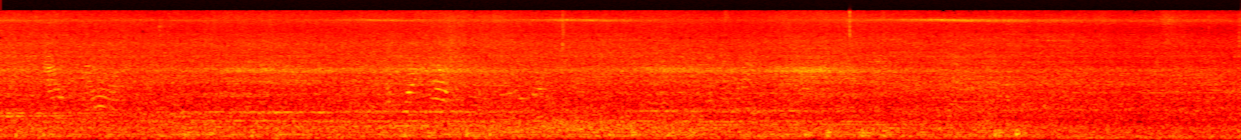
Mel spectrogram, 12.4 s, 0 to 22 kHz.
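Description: EMU900 electric multiple unit commuter train running out of an underground station platform: a steady rumble of wheels on rail with a few steady motor tones over it.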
